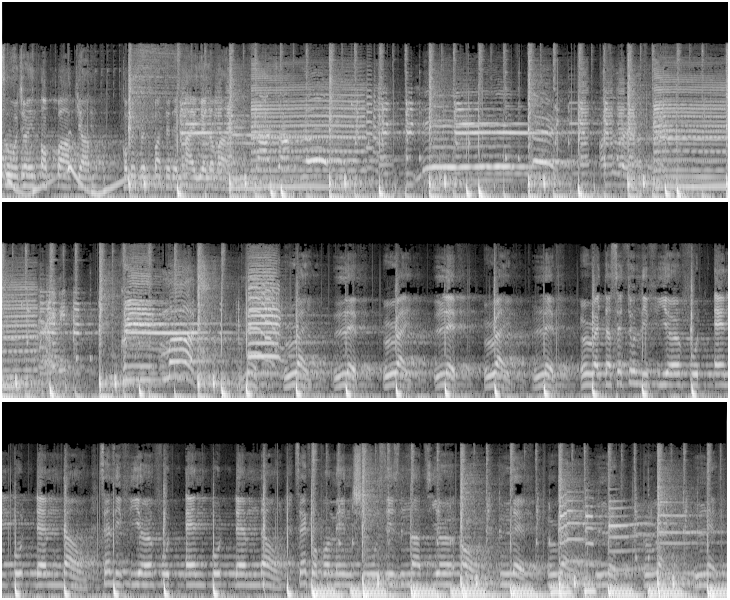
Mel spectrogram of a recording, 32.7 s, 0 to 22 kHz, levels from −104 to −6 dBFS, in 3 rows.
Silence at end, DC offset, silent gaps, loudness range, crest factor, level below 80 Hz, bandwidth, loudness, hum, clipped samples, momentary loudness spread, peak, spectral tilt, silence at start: 0 s; under 0.1%; none; 5 LU; 18 dB; -24 dBFS; 10.5 kHz; -21 LUFS; none; under 0.1%; 8 LU; -2 dBFS; -4.5 dB/octave; 0 s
